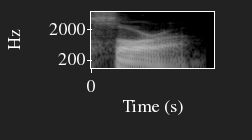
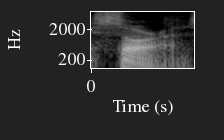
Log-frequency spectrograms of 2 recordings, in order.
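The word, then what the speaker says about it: Psora: So we say the mother miasm is called SORA. Spelled with a P-S-O-R-A, SORA, SORIC, a SORIC miasm.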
